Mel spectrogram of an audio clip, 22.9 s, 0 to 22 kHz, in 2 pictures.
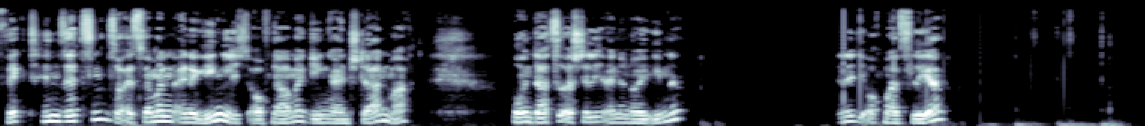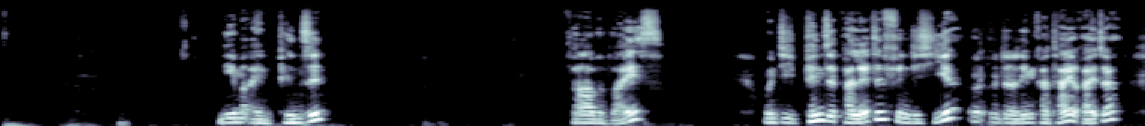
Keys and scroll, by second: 9.8-11.5 typing.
